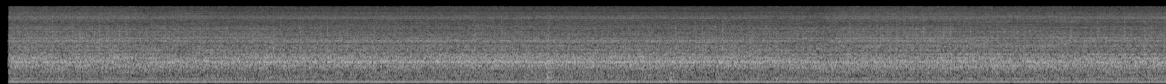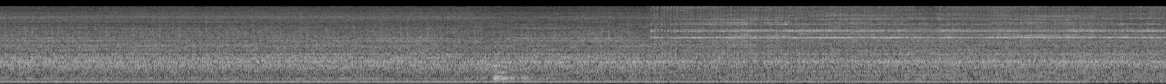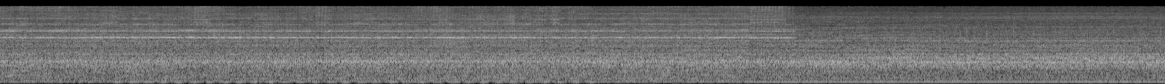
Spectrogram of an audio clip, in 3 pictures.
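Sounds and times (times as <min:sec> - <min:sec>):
wood sanding hiss with high whine: 0:17.4 - 0:31.8.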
